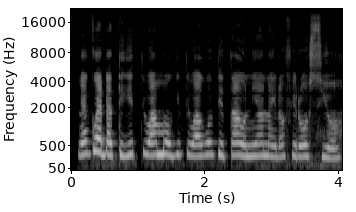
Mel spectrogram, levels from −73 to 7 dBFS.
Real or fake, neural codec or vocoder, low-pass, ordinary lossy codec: real; none; 19.8 kHz; none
